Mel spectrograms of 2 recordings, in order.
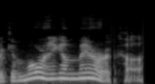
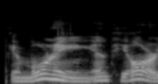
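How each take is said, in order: First: Higher, brighter morning show greeting; radio host voice. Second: Low, smooth public radio host; deep NPR radio voice. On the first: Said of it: "my first time doing that voice". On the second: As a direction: croon it like a morning radio host. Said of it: "gotta lower my voice deep". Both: Pretend.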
